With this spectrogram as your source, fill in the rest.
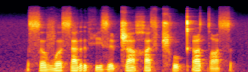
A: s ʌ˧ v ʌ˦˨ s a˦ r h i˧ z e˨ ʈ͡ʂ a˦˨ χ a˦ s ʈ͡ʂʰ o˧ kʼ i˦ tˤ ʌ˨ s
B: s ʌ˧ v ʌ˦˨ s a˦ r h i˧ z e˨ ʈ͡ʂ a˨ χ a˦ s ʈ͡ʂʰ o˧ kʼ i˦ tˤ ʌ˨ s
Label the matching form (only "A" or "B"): A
